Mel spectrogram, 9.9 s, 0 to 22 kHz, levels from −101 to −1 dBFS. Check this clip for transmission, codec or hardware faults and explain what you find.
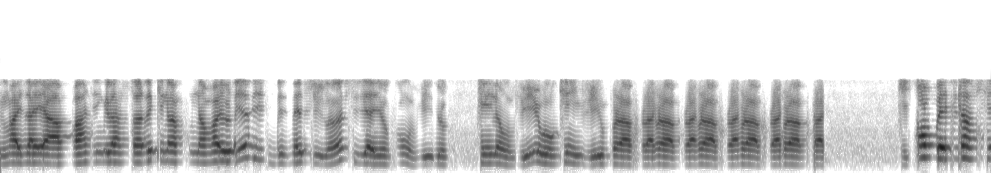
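Two faults are audible: a heavily vocoded sound across the whole clip, and a stuck loop near the end.

Throughout, the speech has a buzzing, mechanical, robotic quality, with stray buzz or hiss where voiced and unvoiced sounds are misjudged, and nothing above 3.8 kHz. This is the LPC-10 vocoder at 2.4 kbit/s, which rebuilds each moment from a pulse train or noise through a ten-pole vocal tract filter.

From 6.54 to 8.24 s, just after "ou quem viu para", a 424 ms fragment repeats exactly four times back to back, like a broken-record loop, and the speech meant for that stretch is gone. The likely cause is a stalled player or stream resending its last buffered piece.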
